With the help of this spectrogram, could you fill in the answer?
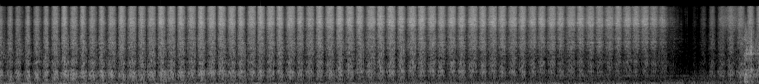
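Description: A small gold metal mesh sieve, partly full of baking soda clumps, is repeatedly shaken or tapped over a clear plastic bowl to sift the powder. It makes a fast, steady run of bright, hissy rasps, about 57 in all, with a brief pause near the end before the sifting picks up again.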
